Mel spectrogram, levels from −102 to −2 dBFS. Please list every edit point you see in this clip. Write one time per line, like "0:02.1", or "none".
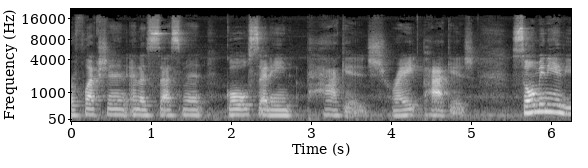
none

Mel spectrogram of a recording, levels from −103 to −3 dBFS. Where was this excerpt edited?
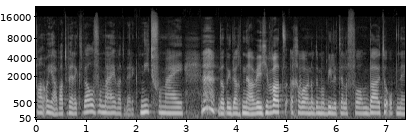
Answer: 0:03.3

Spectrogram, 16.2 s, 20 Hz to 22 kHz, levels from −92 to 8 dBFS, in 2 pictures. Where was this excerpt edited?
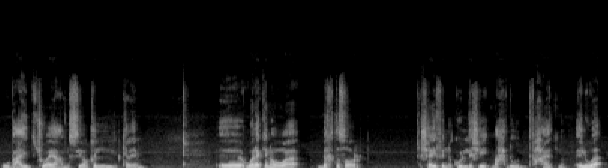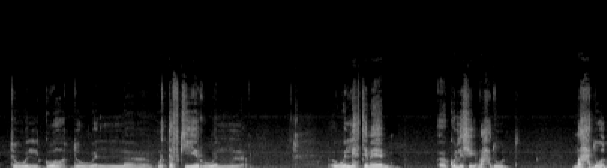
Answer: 0:06.0
0:07.6

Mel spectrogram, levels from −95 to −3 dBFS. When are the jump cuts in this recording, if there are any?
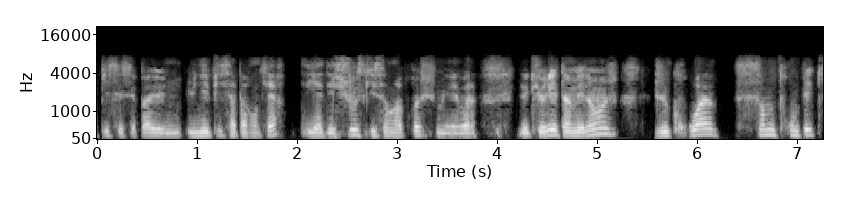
none

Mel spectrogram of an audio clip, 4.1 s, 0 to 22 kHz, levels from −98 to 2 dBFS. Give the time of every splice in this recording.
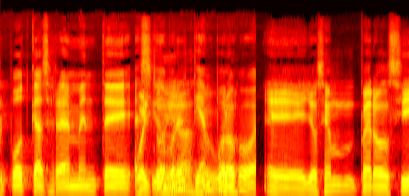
0:01.3
0:02.5

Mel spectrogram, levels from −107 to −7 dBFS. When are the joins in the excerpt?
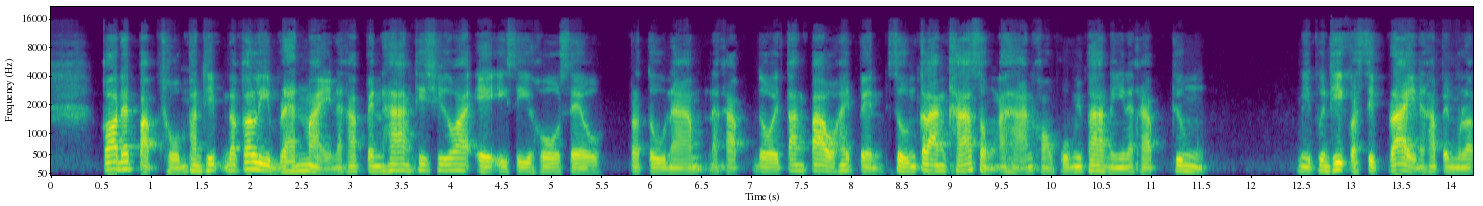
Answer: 0:08.3

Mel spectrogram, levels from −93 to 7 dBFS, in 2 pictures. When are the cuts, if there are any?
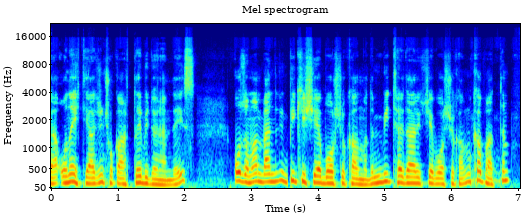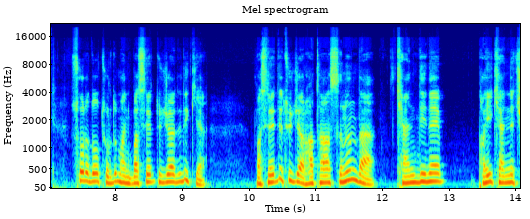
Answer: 0:03.5

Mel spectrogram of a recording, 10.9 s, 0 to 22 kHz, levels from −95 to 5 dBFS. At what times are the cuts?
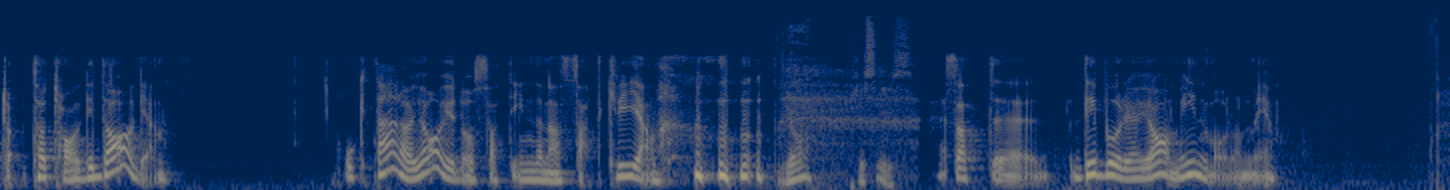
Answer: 0:07.1

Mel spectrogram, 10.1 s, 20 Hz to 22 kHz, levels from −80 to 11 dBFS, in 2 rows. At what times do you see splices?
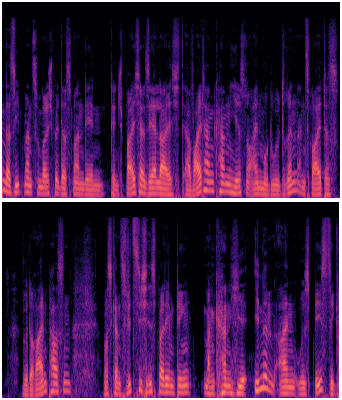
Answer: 0:06.5
0:08.0

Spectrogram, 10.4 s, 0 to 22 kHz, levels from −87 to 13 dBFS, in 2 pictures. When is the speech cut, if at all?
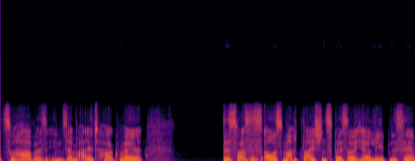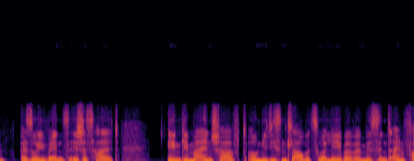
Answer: none

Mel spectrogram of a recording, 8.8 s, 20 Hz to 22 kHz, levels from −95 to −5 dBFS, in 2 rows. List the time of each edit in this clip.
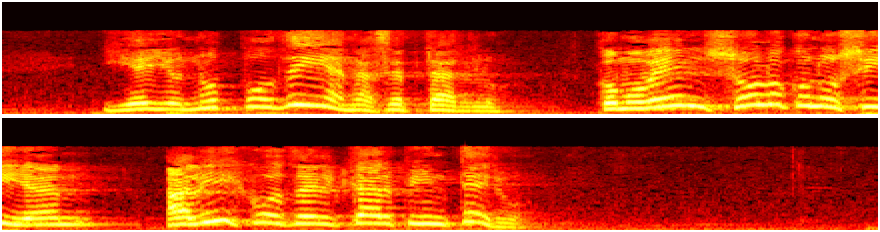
0:02.8
0:05.1

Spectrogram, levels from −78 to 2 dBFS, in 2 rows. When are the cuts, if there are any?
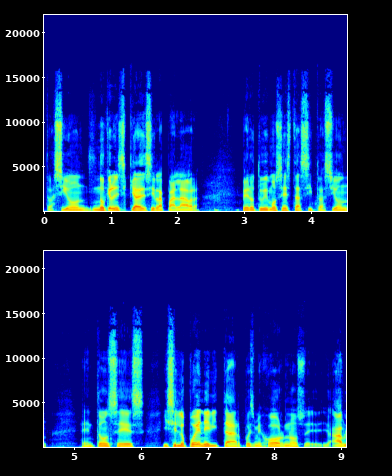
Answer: none

